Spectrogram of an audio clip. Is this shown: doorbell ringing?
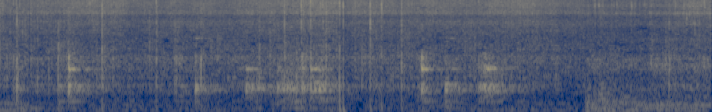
no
